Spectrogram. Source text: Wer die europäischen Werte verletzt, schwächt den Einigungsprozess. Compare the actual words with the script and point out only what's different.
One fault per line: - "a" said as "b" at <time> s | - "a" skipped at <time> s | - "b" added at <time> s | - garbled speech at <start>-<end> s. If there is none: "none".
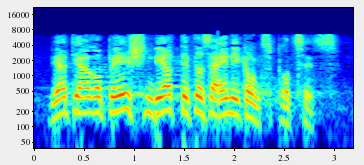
- "verletzt schwächt" skipped at 1.6 s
